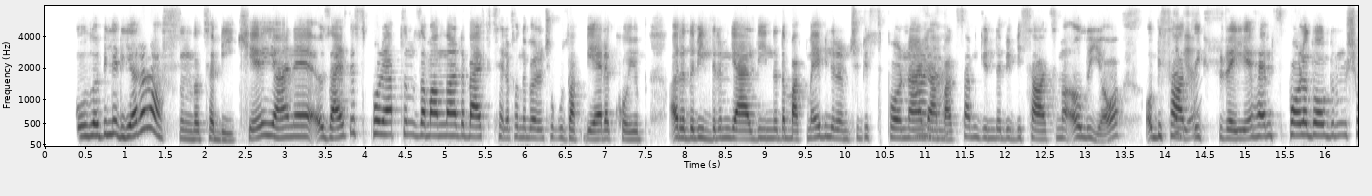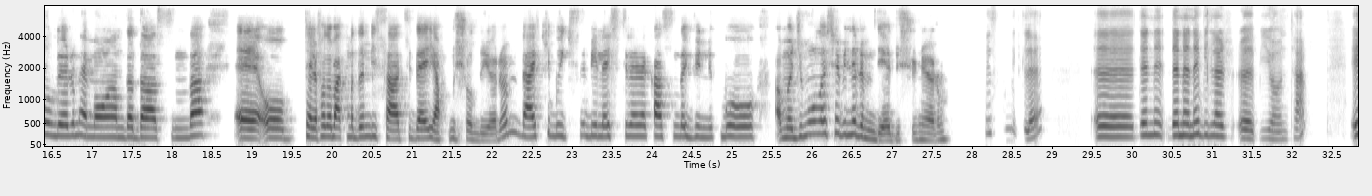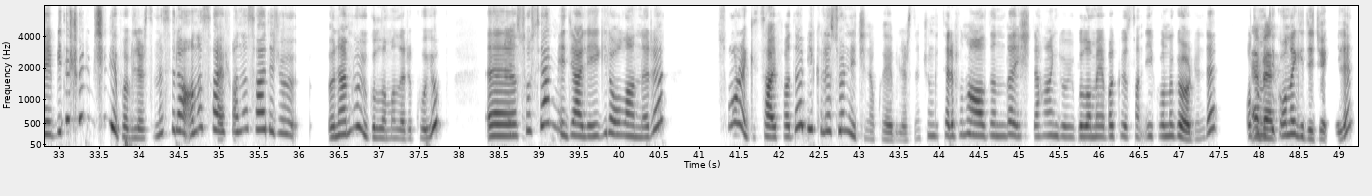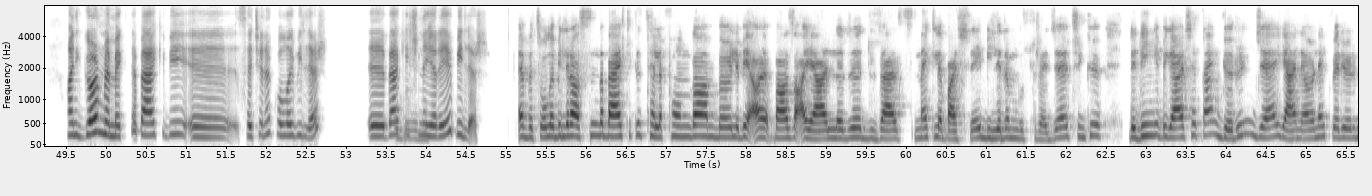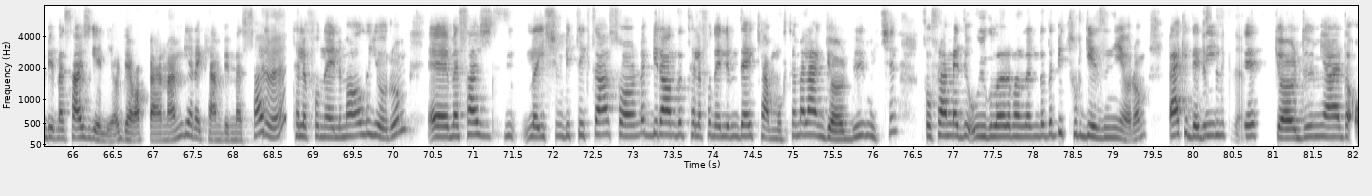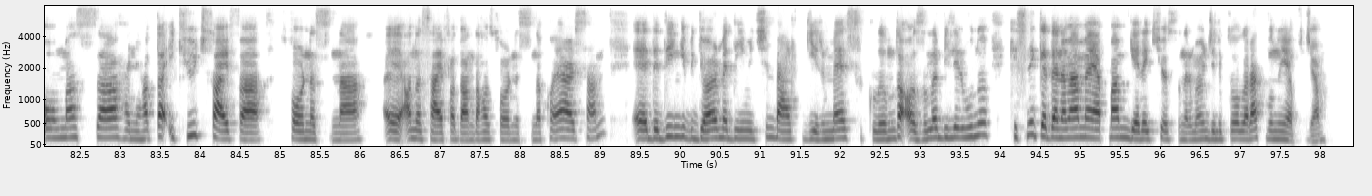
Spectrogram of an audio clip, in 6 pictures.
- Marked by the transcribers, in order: other background noise
- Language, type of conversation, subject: Turkish, advice, Sosyal medya ve telefon yüzünden dikkatimin sürekli dağılmasını nasıl önleyebilirim?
